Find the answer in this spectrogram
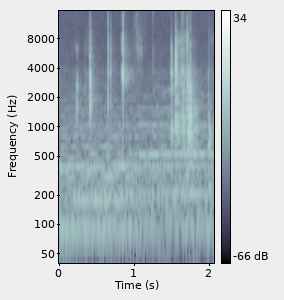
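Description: Background music over a few light clicks and taps from a pen and notebook being handled, then a brief paper rustle near the end.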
